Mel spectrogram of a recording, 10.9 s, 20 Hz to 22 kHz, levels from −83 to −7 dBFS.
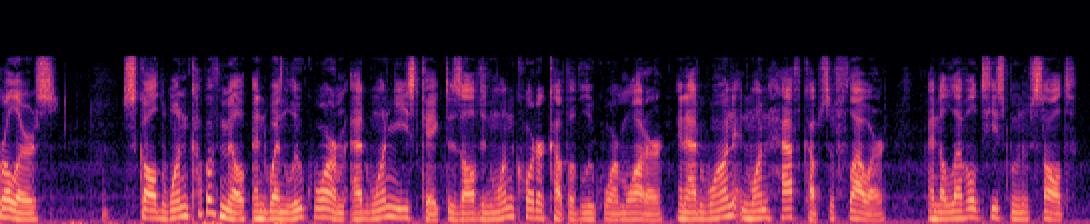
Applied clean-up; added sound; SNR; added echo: none; none; none; none.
